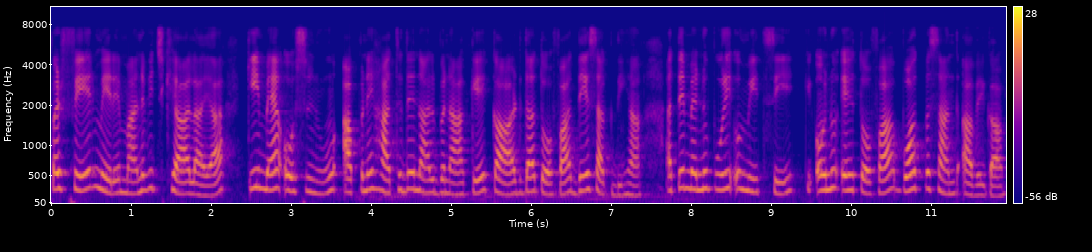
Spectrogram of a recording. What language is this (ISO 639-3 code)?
pan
